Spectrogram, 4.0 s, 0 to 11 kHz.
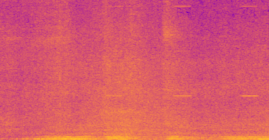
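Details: Peugeot 308 2.0 16-valve that is hard to start and going into Eco mode: it catches with difficulty and holds only on throttle with rising and falling surges. Backfire signs are seen at the throttle body, and the cam timing is off.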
